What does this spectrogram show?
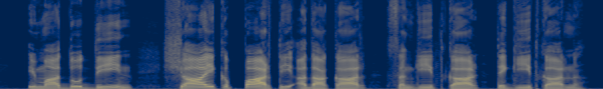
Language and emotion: Dogri, neutral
